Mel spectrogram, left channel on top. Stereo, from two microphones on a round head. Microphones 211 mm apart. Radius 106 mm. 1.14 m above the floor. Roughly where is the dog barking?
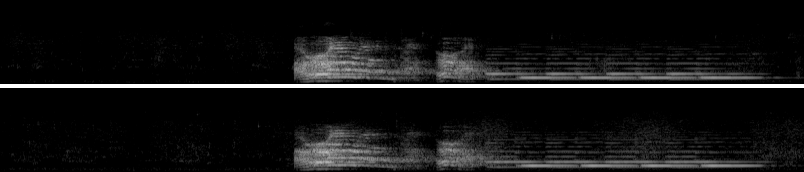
Left.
